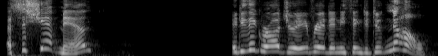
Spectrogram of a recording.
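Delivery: high, worked-up ranting director; hammed-up indignant rant; Quentin Tarantino. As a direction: rattle it off, then burst out indignantly. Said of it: "Okay, Quentin".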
